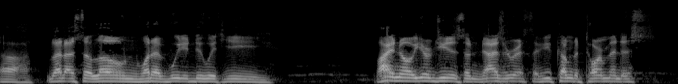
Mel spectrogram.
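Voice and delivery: strange, acted-out possessed voice. Preaching, imagining someone in church hopping up during a service: imitating a possessed person's strange voice. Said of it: "starts saying in a strange voice".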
